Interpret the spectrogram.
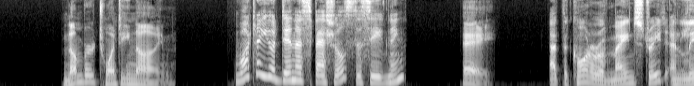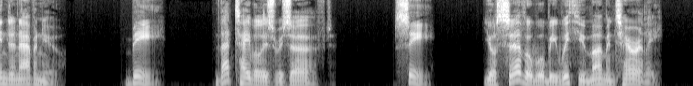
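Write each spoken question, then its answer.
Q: What are your dinner specials this evening?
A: C: Your server will be with you momentarily.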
